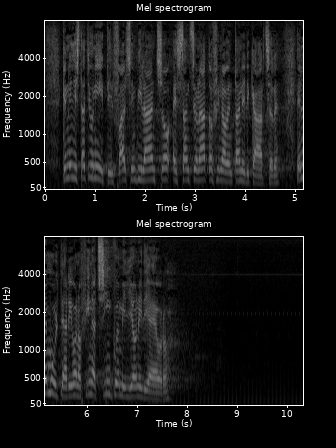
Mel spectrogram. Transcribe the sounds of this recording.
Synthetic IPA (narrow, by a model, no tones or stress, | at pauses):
kenːeʎːist̪aːt̪iuniːt̪iːlfalsoimbilant͡ʃoʔɛsːant̪sjonaːt̪ofiːnoavent̪anːid̪ikart͡ʃeɾeelemult̪earːiːvanofiːnoat͡ʃiŋkwemilːjoːnid̪iɛwɾo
